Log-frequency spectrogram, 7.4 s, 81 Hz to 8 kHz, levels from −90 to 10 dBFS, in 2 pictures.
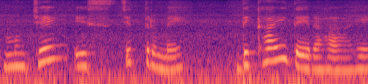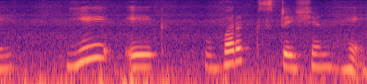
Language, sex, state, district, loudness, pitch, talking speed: Hindi, female, Madhya Pradesh, Dhar, -17 LUFS, 200 Hz, 105 wpm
